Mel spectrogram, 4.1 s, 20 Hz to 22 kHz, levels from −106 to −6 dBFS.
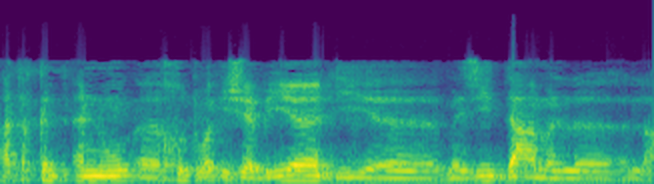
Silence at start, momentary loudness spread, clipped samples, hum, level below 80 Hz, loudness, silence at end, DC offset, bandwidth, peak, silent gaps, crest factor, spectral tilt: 0 s; 7 LU; under 0.1%; none; -46 dBFS; -17 LUFS; 0 s; under 0.1%; 6 kHz; -2 dBFS; none; 14 dB; -8.5 dB/octave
